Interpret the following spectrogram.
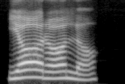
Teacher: इन वर्णों के उच्चारण के समय जीभ मुख के किसी भाग को स्पर्श नहीं करती। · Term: अंतस्थ व्यंजन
